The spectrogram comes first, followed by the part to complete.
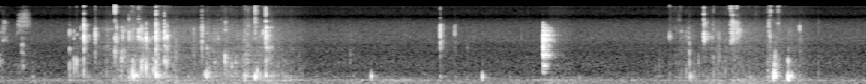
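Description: Faint handling sounds of two small quilted leather handbags with metal chain straps being picked up and held: scattered light clicks and rustles, busiest in the first few seconds and again near the end.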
